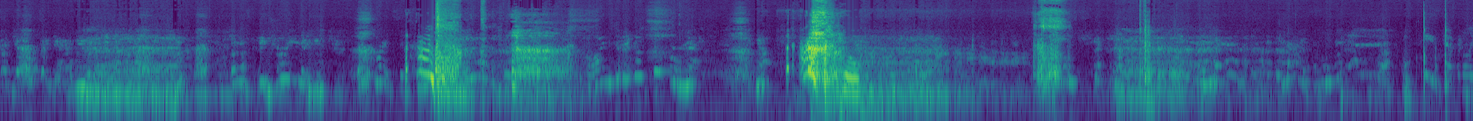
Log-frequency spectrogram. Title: Sneezing fit.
